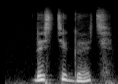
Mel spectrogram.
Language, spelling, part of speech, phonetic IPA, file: Russian, достигать, verb, [dəsʲtʲɪˈɡatʲ], Ru-достигать.ogg
- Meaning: 1. to reach, to arrive at 2. to attain, to achieve 3. to amount to, to come to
